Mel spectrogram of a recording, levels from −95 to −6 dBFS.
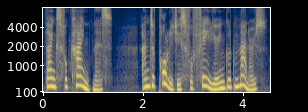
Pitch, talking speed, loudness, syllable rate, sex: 240 Hz, 130 wpm, -17 LUFS, 4.4 syllables/s, female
